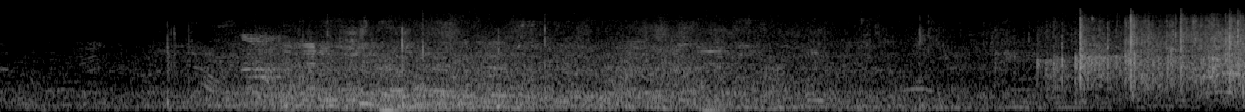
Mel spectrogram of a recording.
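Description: An audience murmurs in a large hall.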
